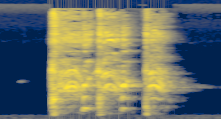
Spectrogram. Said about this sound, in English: I'm not editing out that cough.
